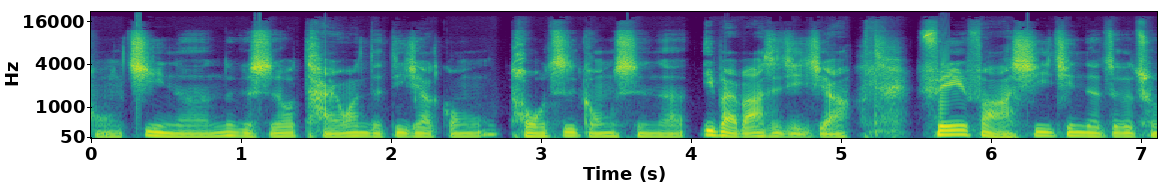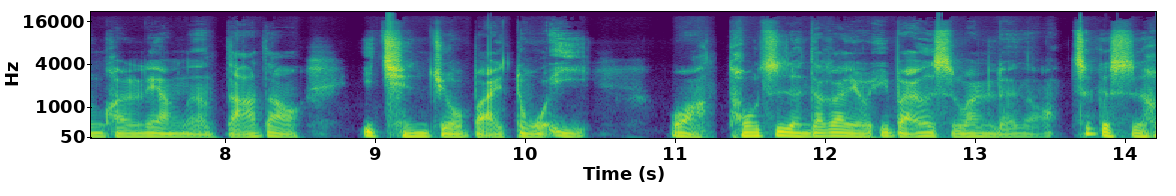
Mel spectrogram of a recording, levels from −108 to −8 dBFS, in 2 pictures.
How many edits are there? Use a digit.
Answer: 1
